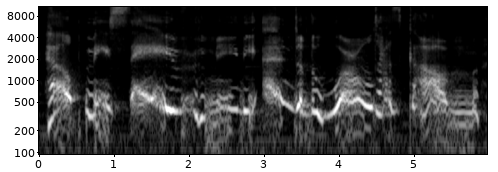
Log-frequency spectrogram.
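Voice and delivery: frantic wailing for help; poor man shrieking to the rabbi for help; shrieked. Acted. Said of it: "he shrieked".

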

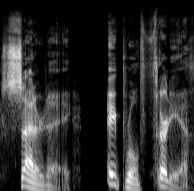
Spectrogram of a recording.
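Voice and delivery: drawn-out monster truck announcer. Acted. Co-host hamming up the holiday date, monster truck voice. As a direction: stretch each word like a truck rally promo. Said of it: "monster truck voice for a second".

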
